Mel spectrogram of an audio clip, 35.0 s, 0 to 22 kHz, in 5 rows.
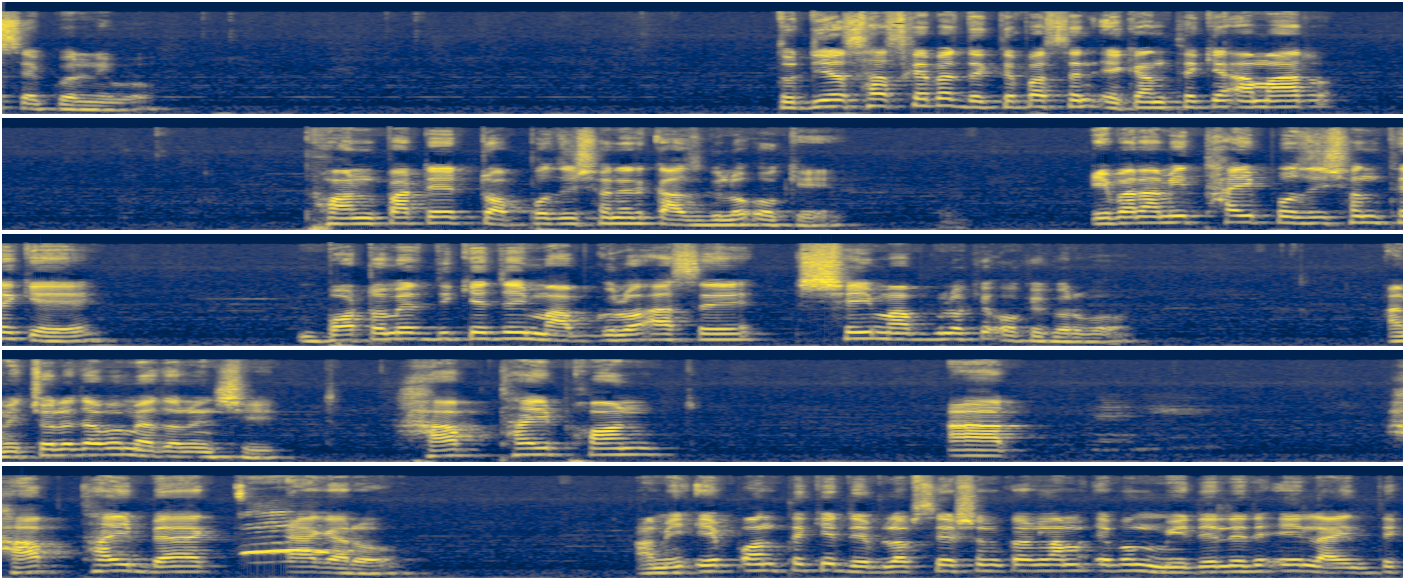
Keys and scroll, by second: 19.6 Delete.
